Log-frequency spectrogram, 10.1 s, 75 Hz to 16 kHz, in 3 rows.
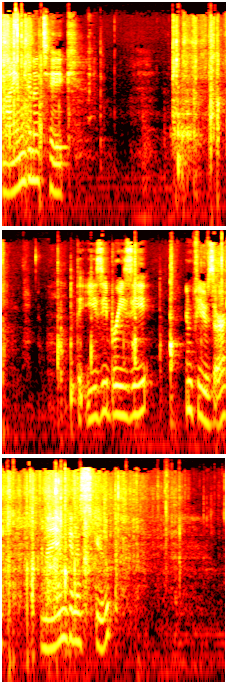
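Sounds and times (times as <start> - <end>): foil pouch rustling: 0.0 - 0.6, 6.5 - 9.9.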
